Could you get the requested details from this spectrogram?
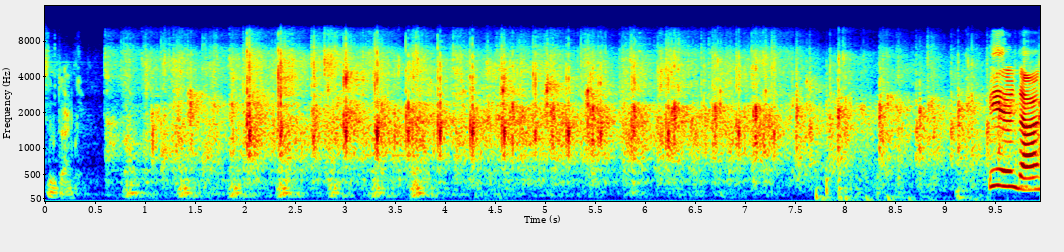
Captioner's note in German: Beifall bei der SPD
